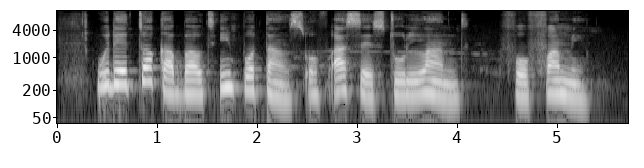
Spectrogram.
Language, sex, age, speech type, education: Nigerian Pidgin, female, 30-45, spontaneous, tertiary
